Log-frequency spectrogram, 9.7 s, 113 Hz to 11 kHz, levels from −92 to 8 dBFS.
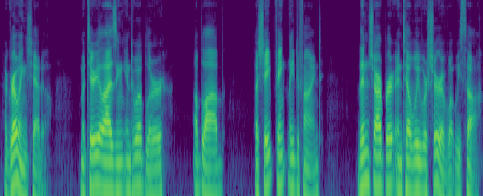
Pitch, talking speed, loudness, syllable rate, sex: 125 Hz, 135 wpm, -19 LUFS, 5.2 syllables/s, male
